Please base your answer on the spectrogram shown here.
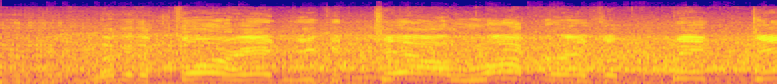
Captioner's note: crowd cheering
